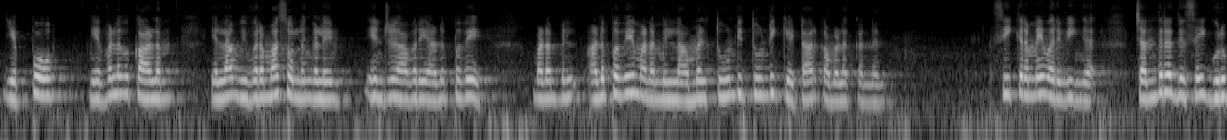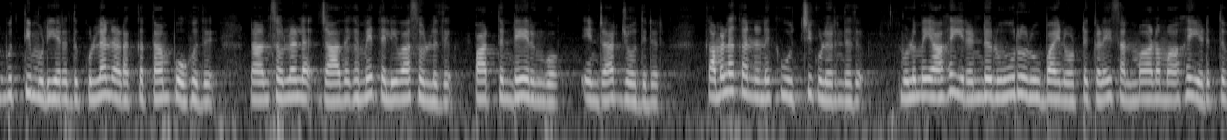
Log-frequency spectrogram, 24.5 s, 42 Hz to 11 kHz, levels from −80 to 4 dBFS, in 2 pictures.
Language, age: Tamil, 20-39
